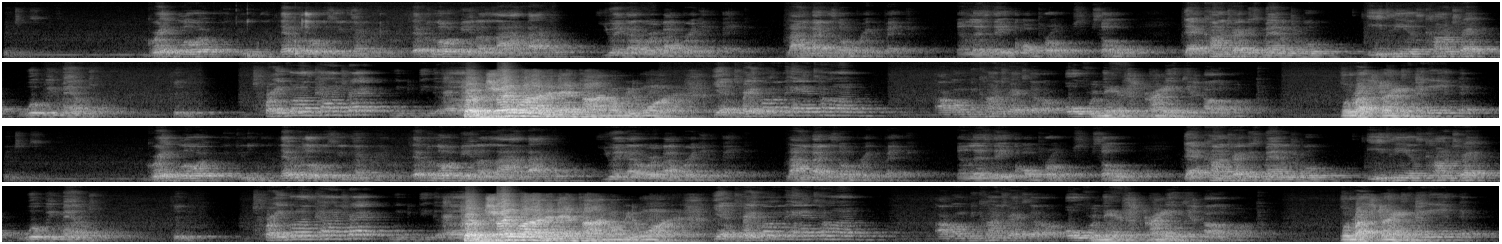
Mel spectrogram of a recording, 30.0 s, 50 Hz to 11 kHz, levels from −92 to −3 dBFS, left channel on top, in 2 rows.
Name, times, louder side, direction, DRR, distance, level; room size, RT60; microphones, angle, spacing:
voice 1, 0.4-0.7 1.1-1.2 2.5-2.7 16.3-16.7 17.4-17.5 23.9-24.3 27.9-28.4, left 1 dB, 55° left, 0.4 m, -53 dB
voice 2, 1.4-5.6 5.9-7.3 7.8-8.9 9.5-11.3 11.8-13.2 13.6-14.8 15.1-16.0 16.7-16.8 17.5-19.8 22.1-23.6 24.3-26.1 26.4-27.4 28.4-29.6, right 1 dB, 10° left, 0.8 m, -35 dB
voice 3, 19.4-22.0 25.9-26.7 28.4-29.2, equal, 25° right, 0.4 m, -21 dB
2.7 x 2.6 x 3.5 m
head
